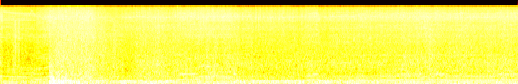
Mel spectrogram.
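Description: Tyres crunch and hiss over loose dirt.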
